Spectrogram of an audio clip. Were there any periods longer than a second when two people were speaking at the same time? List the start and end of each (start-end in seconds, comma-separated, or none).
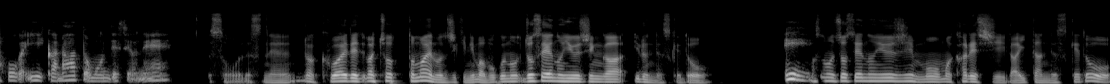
none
